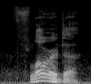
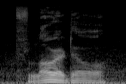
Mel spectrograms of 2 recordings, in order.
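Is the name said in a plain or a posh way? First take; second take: plain; posh. First: The name is said in a plain way. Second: The name is said in a posh way.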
